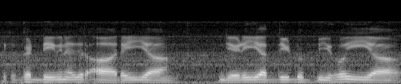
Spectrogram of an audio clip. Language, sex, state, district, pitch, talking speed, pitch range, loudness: Punjabi, male, Punjab, Kapurthala, 105 Hz, 180 wpm, 105-110 Hz, -16 LUFS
